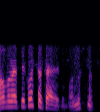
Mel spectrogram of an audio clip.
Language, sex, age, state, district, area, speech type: Nepali, male, 18-30, West Bengal, Darjeeling, urban, conversation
